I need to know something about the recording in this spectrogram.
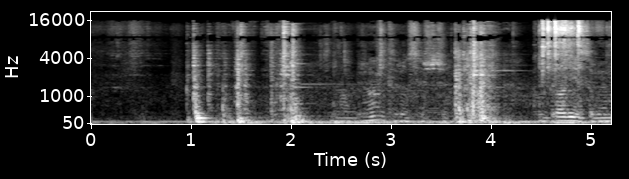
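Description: A plastic strip knocks and scrapes against a metal van panel close by.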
